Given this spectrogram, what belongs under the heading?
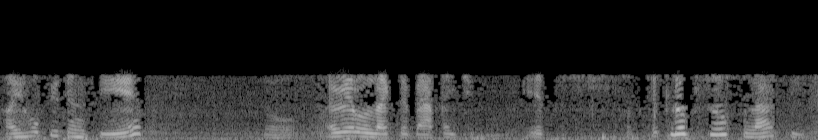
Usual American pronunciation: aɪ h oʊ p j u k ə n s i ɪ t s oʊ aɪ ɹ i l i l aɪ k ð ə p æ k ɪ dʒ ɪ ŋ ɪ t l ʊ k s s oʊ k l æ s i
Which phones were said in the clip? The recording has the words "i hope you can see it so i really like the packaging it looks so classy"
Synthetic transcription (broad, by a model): aɪ h oʊ p j u k ə n s i ɪ t s oʊ aɪ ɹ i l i l aɪ k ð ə b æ k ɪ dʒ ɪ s ɪ t l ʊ k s s oʊ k l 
